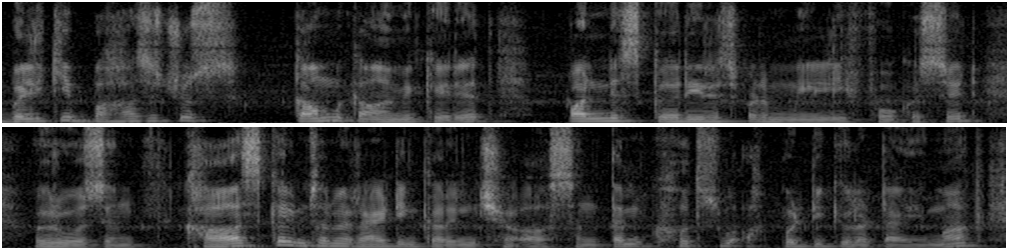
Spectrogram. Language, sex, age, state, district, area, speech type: Kashmiri, male, 30-45, Jammu and Kashmir, Anantnag, rural, spontaneous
